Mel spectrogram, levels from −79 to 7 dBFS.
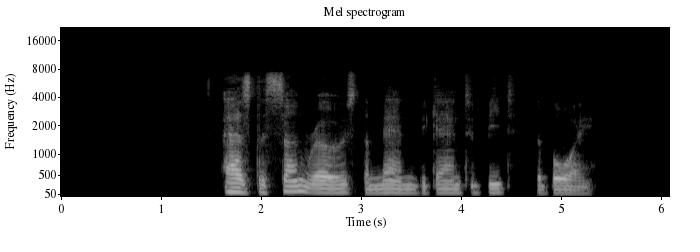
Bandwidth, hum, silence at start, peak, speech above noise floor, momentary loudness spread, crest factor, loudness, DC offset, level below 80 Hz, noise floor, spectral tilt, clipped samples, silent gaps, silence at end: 7.8 kHz; none; 1.6 s; -8 dBFS; 59 dB; 11 LU; 22 dB; -28 LUFS; under 0.1%; -58 dBFS; -86 dBFS; -6.5 dB/octave; under 0.1%; none; 0.8 s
